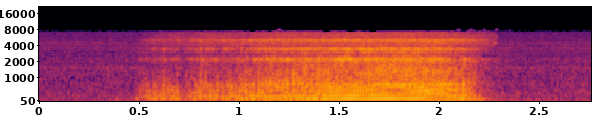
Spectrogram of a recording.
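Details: One long, loud, rattling snore on a breath in, lasting nearly two seconds, from a compilation of several men's snoring recordings; heavy snoring.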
